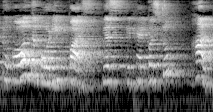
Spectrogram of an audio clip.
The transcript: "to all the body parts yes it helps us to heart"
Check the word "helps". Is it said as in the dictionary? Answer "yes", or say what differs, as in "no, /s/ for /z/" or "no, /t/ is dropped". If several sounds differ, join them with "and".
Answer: no, /s/ is dropped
